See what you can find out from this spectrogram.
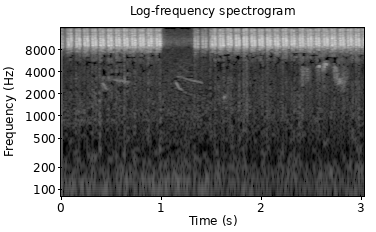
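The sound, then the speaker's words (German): A dense chorus of crickets chirps steadily on a mild evening in a high, shimmering pulse, pausing briefly before resuming, with a soft low rustle underneath and faint bird calls. “Grillen zu.”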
